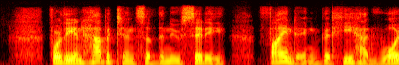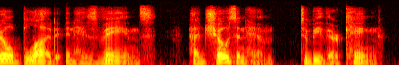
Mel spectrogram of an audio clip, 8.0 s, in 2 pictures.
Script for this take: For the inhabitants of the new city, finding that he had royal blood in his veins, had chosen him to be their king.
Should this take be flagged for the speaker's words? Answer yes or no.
no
